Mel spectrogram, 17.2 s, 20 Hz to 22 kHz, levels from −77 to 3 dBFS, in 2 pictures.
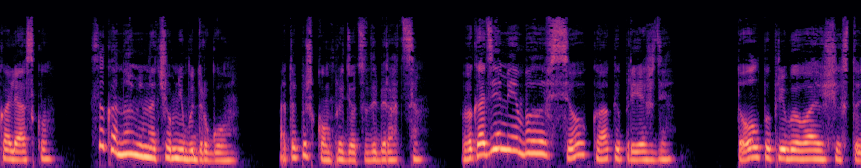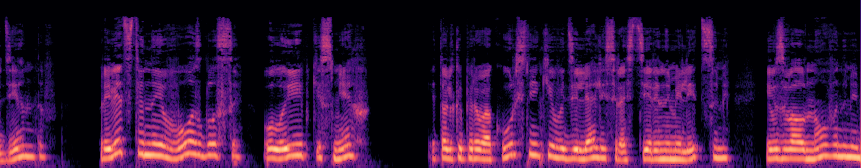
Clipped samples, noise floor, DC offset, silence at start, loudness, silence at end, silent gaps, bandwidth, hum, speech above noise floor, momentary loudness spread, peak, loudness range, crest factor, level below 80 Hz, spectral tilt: under 0.1%; -67 dBFS; under 0.1%; 0 s; -15 LUFS; 0 s; 12.63-12.88 s; 15.5 kHz; none; 53 dB; 12 LU; 0 dBFS; 2 LU; 14 dB; -54 dBFS; -6.5 dB/octave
